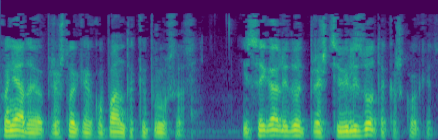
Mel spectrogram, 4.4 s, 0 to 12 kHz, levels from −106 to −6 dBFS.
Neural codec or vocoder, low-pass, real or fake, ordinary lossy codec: none; 10.8 kHz; real; MP3, 32 kbps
